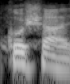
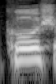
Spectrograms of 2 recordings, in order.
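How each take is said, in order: First: The word ends with an added final vowel. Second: The word ends on a consonant, no final vowel. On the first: "or Kosha" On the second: "Some people say Kosh"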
